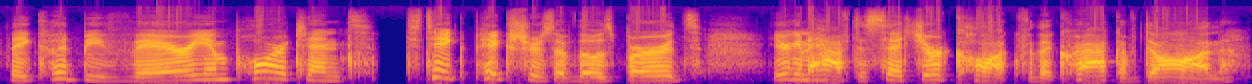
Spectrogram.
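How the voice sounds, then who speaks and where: A woman's voice: medium pitch, normal speed, bright, forceful tone, dry recording, lo-fi sound, natural voice. A woman voicing a level-headed, no-nonsense young woman, the detective's practical friend, in a video game. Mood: brisk, encouraging. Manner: matter-of-fact, crisp, dryly wry. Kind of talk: video game hint dialogue.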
